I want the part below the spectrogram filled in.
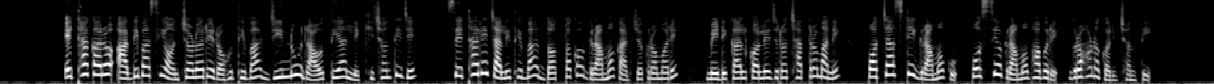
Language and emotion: Odia, neutral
